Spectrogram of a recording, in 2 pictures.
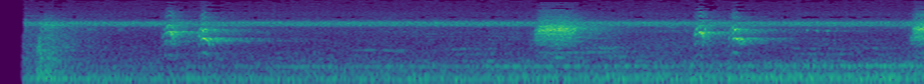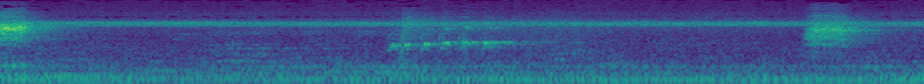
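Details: Golden-fronted leafbird chirping in the Western Ghats at Pawas, India: scattered sharp, high chirps and brief stuttering notes at irregular intervals, several seconds apart, over a steady shrill insect drone and low background rumble.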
